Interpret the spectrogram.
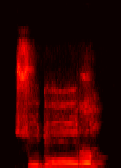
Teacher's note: देखिए सीन की तरह पढ़ा जाएगा मगर मोटा यानी मोटी आवाज के साथ होंठों को गोल कीजिएगा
